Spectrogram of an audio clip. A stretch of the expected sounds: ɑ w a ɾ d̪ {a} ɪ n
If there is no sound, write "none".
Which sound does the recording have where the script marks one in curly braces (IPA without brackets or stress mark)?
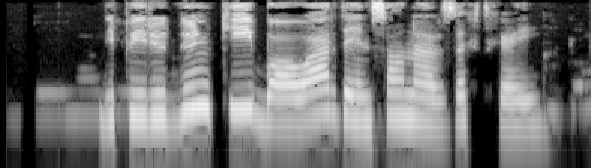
ə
